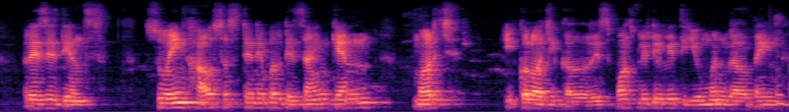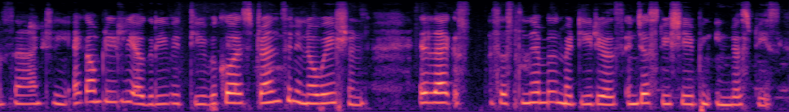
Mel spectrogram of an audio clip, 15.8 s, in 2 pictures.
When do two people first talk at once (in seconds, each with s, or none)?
none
